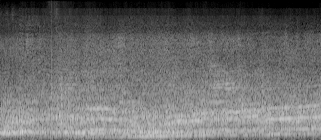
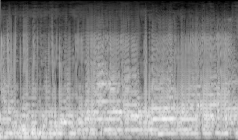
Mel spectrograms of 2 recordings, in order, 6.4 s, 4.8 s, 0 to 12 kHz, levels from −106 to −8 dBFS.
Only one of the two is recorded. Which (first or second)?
first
